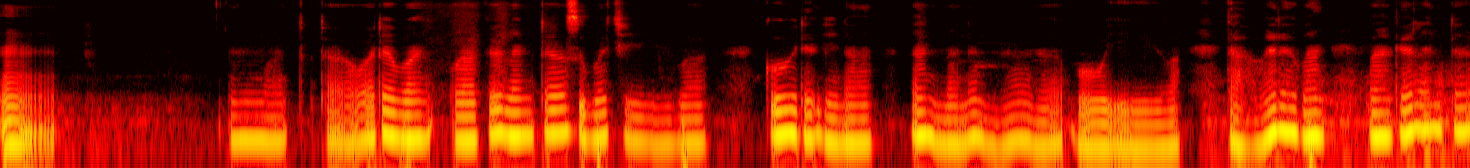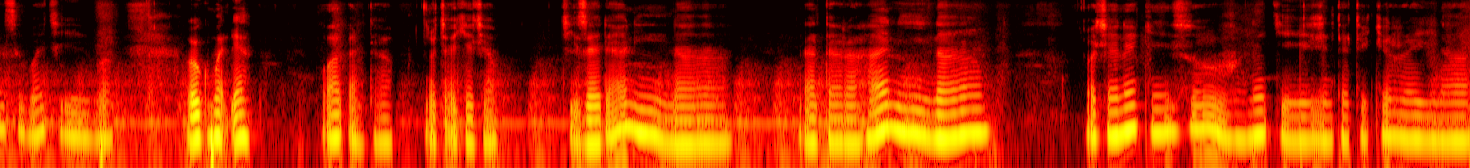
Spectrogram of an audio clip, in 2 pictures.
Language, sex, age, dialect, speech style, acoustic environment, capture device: Hausa, male, 18-24, Nigeria - Kano, happy, appliances, mobile / Linux / Chrome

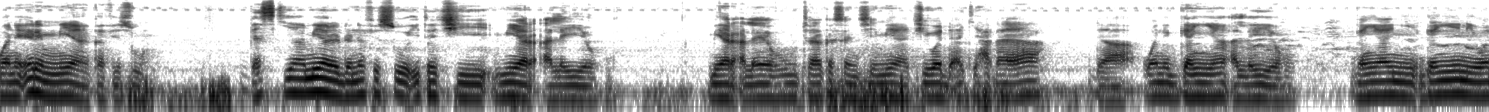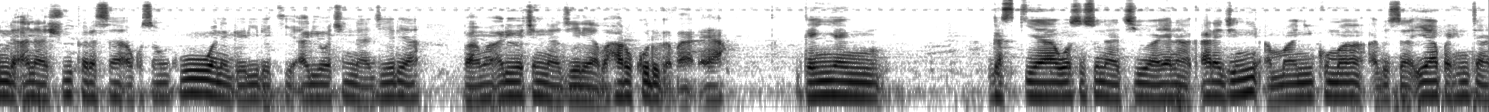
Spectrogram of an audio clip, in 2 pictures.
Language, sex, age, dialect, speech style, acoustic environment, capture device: Hausa, male, 18-24, Nigeria - Nigerian Standard, relaxed; focused, nature, mobile / Linux / Chrome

